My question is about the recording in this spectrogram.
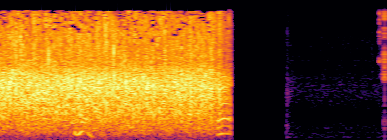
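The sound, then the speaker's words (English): Loud, dense applause from many hands in an audience, a steady wash of clapping that cuts off abruptly after a couple of seconds, leaving near silence. “Dude, we've got to look at this second guy clapping.”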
